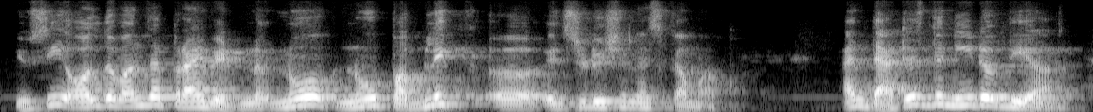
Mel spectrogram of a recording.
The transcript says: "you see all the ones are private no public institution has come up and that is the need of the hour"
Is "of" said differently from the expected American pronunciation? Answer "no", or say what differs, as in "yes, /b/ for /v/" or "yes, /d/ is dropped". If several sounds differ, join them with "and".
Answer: no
